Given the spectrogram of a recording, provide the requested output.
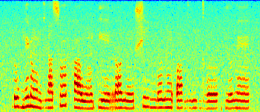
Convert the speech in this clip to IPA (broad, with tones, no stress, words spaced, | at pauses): ɽu˧˩bʲɛ̃˥ɽõ˧˩ ɡʱi˩˧sˤõ˥hɒ˧˩wõ˩˧ pʲe˧˩ rɔ˧ðũ˩˧ʃi˥˧ ŋo˥ðũ˥ ʔɔ˥ɡʱi˥ɡʱo˥ | pʲo˩˧ðɛ̃˧˩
